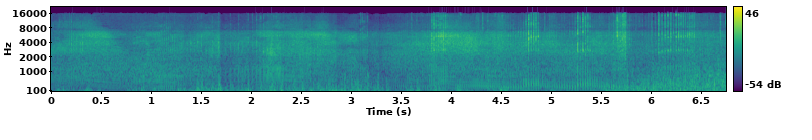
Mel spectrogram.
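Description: Small DLE petrol engine of a large-scale RC warbird model running at low throttle on its landing approach, its pitch sliding down and back up several times as it passes, with wind buffeting the microphone.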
